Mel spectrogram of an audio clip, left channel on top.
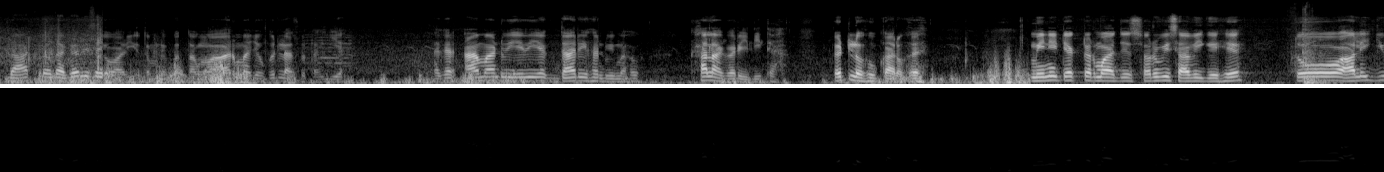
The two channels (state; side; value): silent; right; 57 dB below the other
